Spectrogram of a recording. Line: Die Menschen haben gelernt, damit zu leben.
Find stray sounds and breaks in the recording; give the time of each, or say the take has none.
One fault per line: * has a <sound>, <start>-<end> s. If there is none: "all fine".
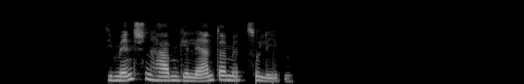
all fine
